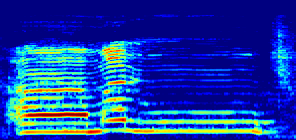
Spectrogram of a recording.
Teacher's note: میم کے اوپر زبر ہے ما بغیر کھینچے پڑھیں گے. نون پر واو مدہ ہو رہا ہے, واو ساکن اس سے پہلے پیش, ایک الف کی مقدار کھینچ کر پڑھیں گے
